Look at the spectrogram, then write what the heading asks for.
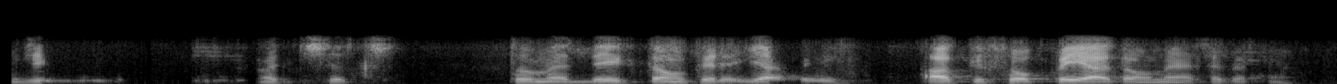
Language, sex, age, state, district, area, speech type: Urdu, male, 18-30, Delhi, North West Delhi, urban, conversation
